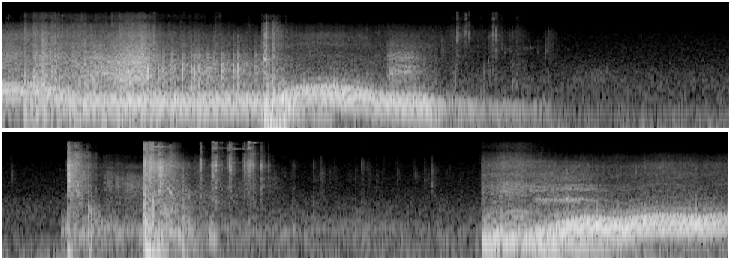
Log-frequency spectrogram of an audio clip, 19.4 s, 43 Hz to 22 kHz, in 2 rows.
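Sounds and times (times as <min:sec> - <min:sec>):
car engine driving in a video game: 0:00.0 - 0:07.4, 0:13.4 - 0:19.3
sniper rifle shots in a video game: 0:10.5 - 0:12.4.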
